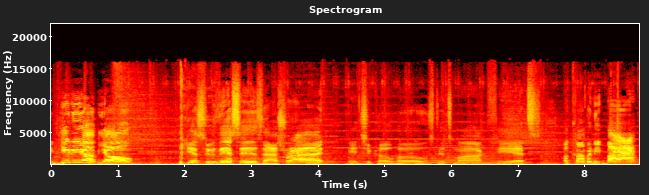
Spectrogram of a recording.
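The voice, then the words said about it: Put-on Southern drawl. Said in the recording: “You might be wondering why I had a Southern drawl”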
